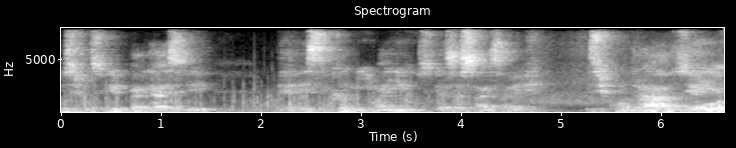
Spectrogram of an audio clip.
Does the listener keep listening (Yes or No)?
No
